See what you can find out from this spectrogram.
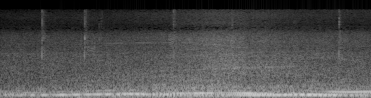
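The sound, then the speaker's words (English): Loud, steady road traffic on Nobel Road, with the low drone of a car engine rising in pitch as it accelerates, over a constant wash of tyre and street noise. “Now we're dropping traffic. This is what I call traffic.”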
